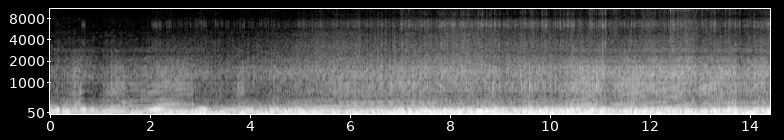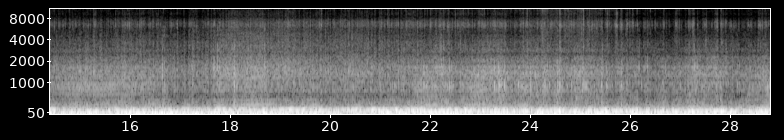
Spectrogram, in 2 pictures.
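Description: Car engine revving up and down over and over as the car slides sideways on ice, under a heavy low rumble. It grows louder over the first several seconds as the car picks up speed, as heard from a camera mounted on the outside of the car.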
